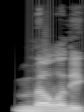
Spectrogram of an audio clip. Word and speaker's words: Melanie: I don't know because Melanie remember it rhymes with felony right uh yeah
